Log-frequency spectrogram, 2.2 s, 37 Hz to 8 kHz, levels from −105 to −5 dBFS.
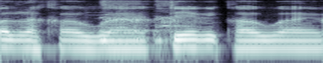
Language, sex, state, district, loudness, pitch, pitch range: Hindi, male, Jharkhand, Deoghar, -16 LUFS, 125 Hz, 125-130 Hz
